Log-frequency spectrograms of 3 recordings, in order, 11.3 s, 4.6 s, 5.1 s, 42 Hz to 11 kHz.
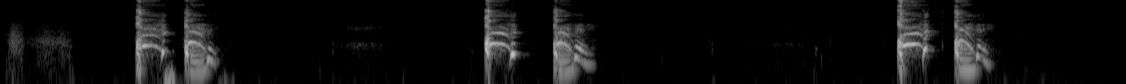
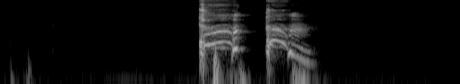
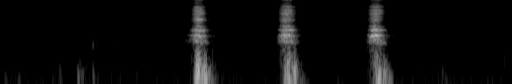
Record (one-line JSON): {"three_cough_length": "11.3 s", "three_cough_amplitude": 12360, "three_cough_signal_mean_std_ratio": 0.31, "cough_length": "4.6 s", "cough_amplitude": 10316, "cough_signal_mean_std_ratio": 0.33, "exhalation_length": "5.1 s", "exhalation_amplitude": 5499, "exhalation_signal_mean_std_ratio": 0.24, "survey_phase": "beta (2021-08-13 to 2022-03-07)", "age": "18-44", "gender": "Female", "wearing_mask": "No", "symptom_cough_any": true, "symptom_runny_or_blocked_nose": true, "symptom_sore_throat": true, "symptom_fatigue": true, "symptom_fever_high_temperature": true, "symptom_headache": true, "symptom_onset": "3 days", "smoker_status": "Ex-smoker", "respiratory_condition_asthma": false, "respiratory_condition_other": false, "recruitment_source": "Test and Trace", "submission_delay": "2 days", "covid_test_result": "Positive", "covid_test_method": "RT-qPCR", "covid_ct_value": 16.1, "covid_ct_gene": "ORF1ab gene", "covid_ct_mean": 16.5, "covid_viral_load": "3900000 copies/ml", "covid_viral_load_category": "High viral load (>1M copies/ml)"}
